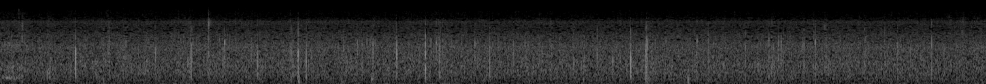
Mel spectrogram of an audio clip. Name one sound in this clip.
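Boots tread on wet grass.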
